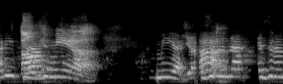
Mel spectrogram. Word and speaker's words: Alchemia: How do you Alchemia.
